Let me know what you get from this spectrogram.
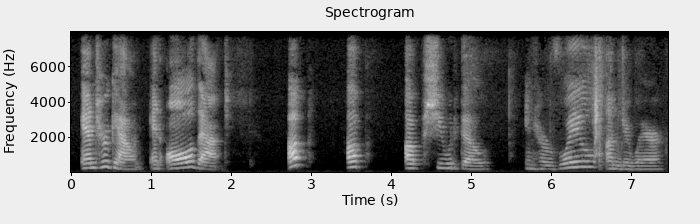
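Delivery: ordinary delivery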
